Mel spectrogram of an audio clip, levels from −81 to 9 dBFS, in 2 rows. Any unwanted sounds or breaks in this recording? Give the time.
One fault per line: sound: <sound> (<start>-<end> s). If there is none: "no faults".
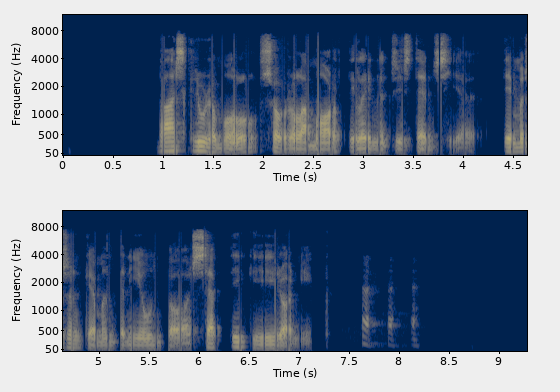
sound: laugh (7.6-8.2 s)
